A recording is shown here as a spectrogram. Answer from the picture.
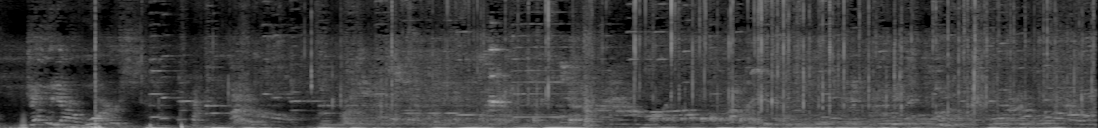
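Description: A television programme playing in the room, with voices and music, over scattered clicks and rustling.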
